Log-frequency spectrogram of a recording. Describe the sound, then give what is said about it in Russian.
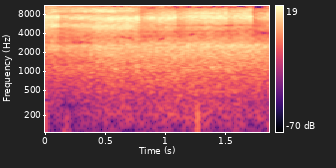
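A rain sound recording played for falling asleep: a steady, dense hiss of rain pours down evenly with no pauses, bright, with a couple of soft low thumps beneath it and no voices. “Принято слушать дождь для того, чтобы засыпать. Сейчас. А ну, дождь.”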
